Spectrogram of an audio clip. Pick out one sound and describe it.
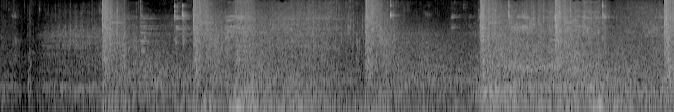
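Guns fire rapidly with heavy blasts.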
